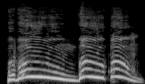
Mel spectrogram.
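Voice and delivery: loud, high mock blasts; imitated explosions. Imitating breaching charges in the background, as loud mock booms. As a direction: make the breach noises big.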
